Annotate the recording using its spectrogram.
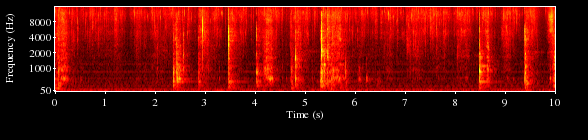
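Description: Two wooden spoons scraping and turning a thick breadcrumb-and-vegetable stuffing in a nonstick frying pan, in short irregular strokes.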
